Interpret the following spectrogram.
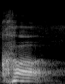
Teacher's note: તો મહાપ્રાણ મૂળાક્ષરનો આપણે જે મૂળાક્ષર બોલતા વધારે ખેંચવો પડે છે તો ખ, તો આપણા જે સ્વરપેટી છે ત્યાં થડકાર અનુભવાય છે। મહાપ્રાણ એટલે કે વધારે લાંબો ખેંચવો પડે છે, વધારે લાંબા શ્વાસથી બોલવો પડે છે, એ મહાપ્રાણ તરીકે ઓળખાય છે, એટલે કે એ જવાબ આવશે।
